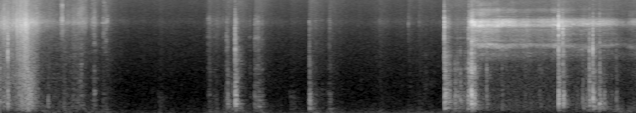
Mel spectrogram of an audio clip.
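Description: A couple of light plastic clicks from toy figures being handled, then from about seven seconds in a steady hiss of a toy shower spraying.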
